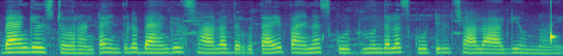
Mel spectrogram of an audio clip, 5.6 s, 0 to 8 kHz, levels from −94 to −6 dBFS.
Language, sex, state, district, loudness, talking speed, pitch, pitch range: Telugu, female, Andhra Pradesh, Srikakulam, -22 LUFS, 150 wpm, 205 Hz, 195-220 Hz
